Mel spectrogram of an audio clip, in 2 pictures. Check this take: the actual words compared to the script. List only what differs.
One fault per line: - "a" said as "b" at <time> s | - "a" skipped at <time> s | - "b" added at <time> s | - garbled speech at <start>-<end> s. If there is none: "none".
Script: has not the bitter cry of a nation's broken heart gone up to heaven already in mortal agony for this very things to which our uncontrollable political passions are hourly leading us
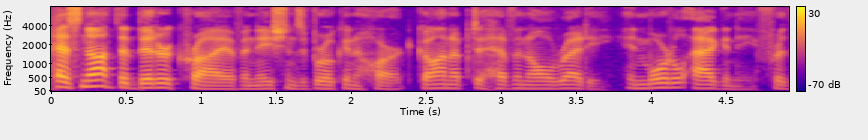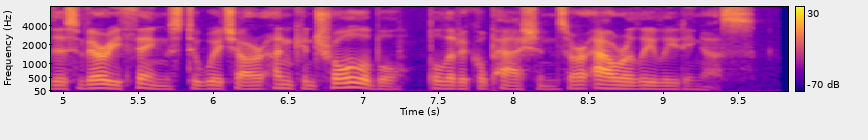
none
